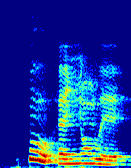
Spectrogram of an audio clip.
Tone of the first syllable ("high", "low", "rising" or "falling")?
falling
